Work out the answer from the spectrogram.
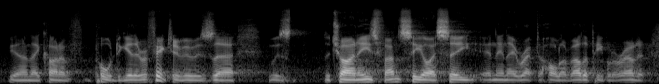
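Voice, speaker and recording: On a panel in a large event hall, a man with a New Zealand accent, the chief executive of a fund, talks in a fairly bright voice on the low side. His public forum remarks are humorous and self-deprecating, sprinkled with ums, and carry long hall reverb.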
